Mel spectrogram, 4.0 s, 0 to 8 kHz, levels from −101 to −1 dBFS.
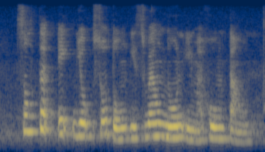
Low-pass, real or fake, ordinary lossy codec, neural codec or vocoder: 7.2 kHz; real; none; none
